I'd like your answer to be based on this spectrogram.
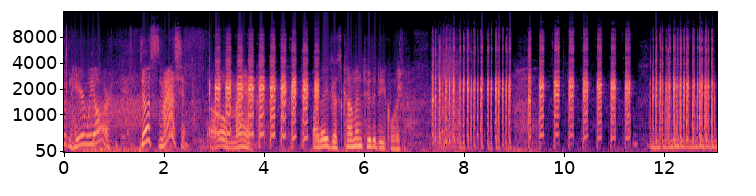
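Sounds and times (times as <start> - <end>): duck quacking: 2.9 - 5.2, 7.4 - 13.0.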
